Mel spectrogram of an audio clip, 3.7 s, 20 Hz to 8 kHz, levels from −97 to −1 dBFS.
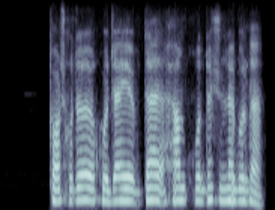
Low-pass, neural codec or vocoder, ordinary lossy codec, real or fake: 7.2 kHz; codec, 16 kHz, 4 kbps, FunCodec, trained on Chinese and English, 50 frames a second; Opus, 32 kbps; fake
